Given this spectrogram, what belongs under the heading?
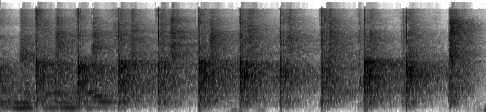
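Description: Group applause at the close of a class: a steady run of sharp, evenly spaced claps, fairly close and loud, about a dozen strong hits over a few seconds with a warm room wash between them.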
